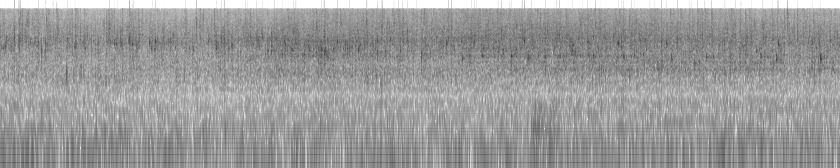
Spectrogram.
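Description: Marinated soya chaap pieces shallow-frying in hot oil in a nonstick pan: a steady, crackling sizzle, while tongs turn the pieces over.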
